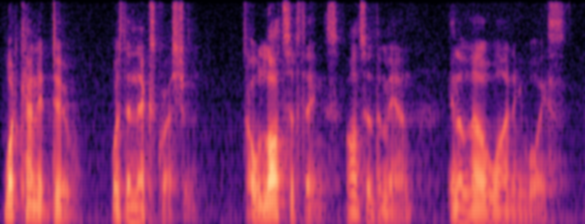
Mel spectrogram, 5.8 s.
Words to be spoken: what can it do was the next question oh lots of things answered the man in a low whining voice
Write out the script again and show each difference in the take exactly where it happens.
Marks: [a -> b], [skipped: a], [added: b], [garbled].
what can it do was the next question oh lots of things answered the man in a low whining voice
